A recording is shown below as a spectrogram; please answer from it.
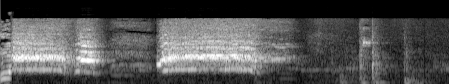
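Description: A person screaming: two long, high screams, the second starting about a second and a half in, then a short knock near the end.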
